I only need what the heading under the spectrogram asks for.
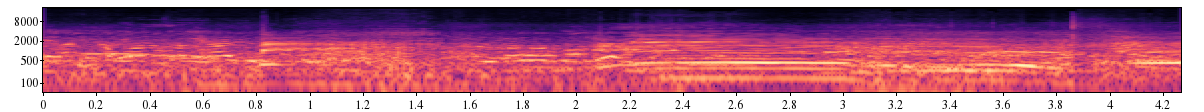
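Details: At a Brahmanbaria cattle market in Bangladesh on 31 May 2024, a Sahiwal bull gives a drawn-out, tonal lowing call lasting under a second. People talk loudly all around, with market noise throughout.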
